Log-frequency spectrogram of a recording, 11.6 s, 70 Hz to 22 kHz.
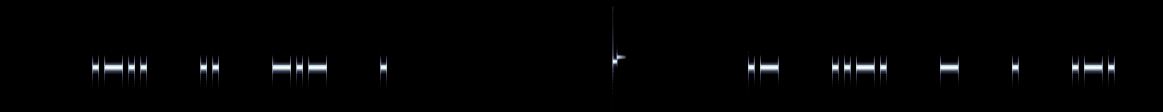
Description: Morse code, heard as a keyed tone, about 20 wpm, spaced as for 11 wpm, 700 Hz. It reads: LIKE AFTER
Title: 3x Character Spacing - Top 300 Words - 20wpm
